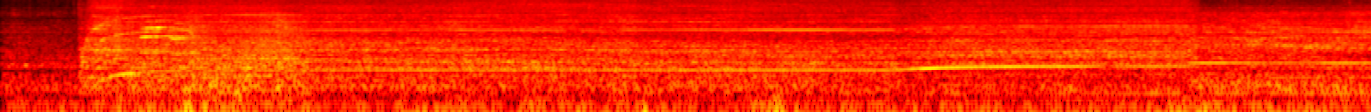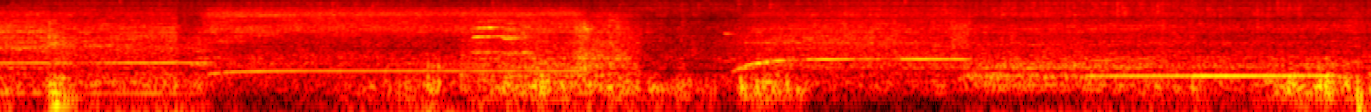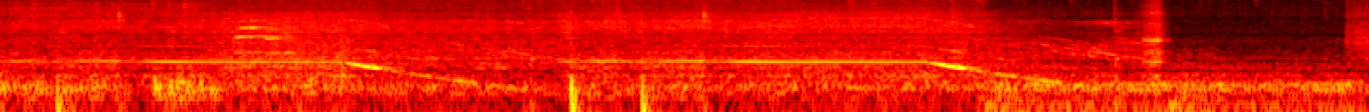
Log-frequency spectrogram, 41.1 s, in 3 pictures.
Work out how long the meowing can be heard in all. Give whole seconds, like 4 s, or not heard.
5 s.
